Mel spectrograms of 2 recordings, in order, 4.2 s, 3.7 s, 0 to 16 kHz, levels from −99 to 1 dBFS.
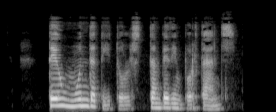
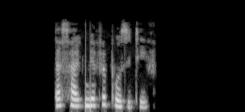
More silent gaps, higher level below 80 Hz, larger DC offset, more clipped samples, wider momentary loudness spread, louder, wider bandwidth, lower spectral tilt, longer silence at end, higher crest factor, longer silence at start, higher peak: neither; second, -72 dBFS vs -56 dBFS; neither; neither; about the same, 13 LU vs 11 LU; second, -24 LUFS vs -20 LUFS; first, 9 kHz vs 7.8 kHz; about the same, -5.5 dB/octave vs -5.5 dB/octave; second, 0.65 s vs 1.4 s; about the same, 18 dB vs 20 dB; about the same, 0.75 s vs 0.8 s; about the same, -6 dBFS vs -4 dBFS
